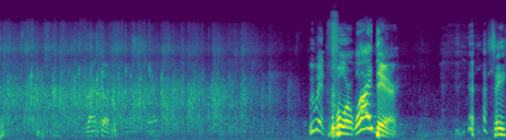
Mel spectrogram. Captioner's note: applause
